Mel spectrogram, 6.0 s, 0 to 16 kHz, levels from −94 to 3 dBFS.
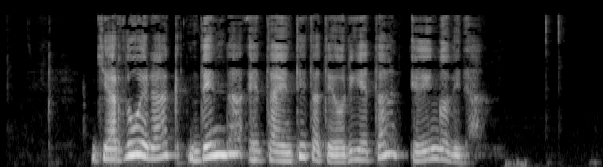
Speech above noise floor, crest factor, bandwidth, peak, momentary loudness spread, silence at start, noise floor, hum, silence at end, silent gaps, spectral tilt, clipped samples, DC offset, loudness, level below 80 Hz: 38 dB; 18 dB; 11.5 kHz; -6 dBFS; 11 LU; 0.95 s; -60 dBFS; none; 1.25 s; none; -5 dB/octave; under 0.1%; under 0.1%; -23 LUFS; -66 dBFS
